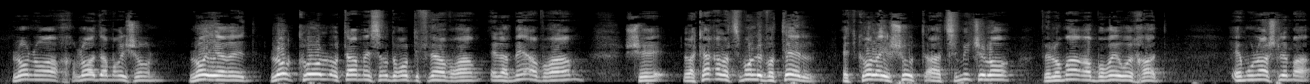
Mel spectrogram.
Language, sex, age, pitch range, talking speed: Hebrew, male, 60-79, 180-220 Hz, 140 wpm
